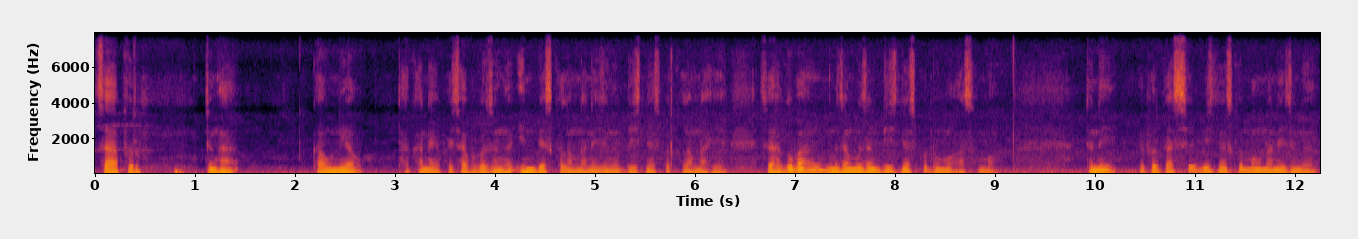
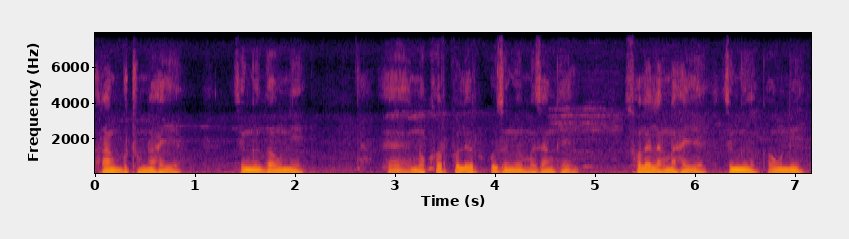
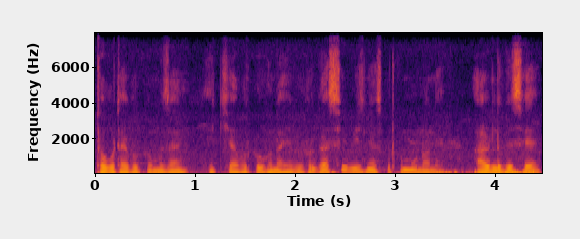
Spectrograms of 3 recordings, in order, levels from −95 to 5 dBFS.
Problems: low volume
